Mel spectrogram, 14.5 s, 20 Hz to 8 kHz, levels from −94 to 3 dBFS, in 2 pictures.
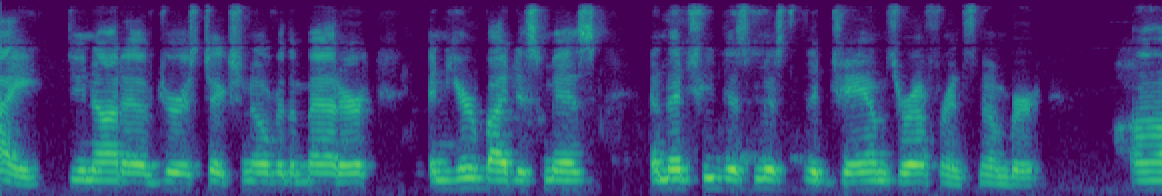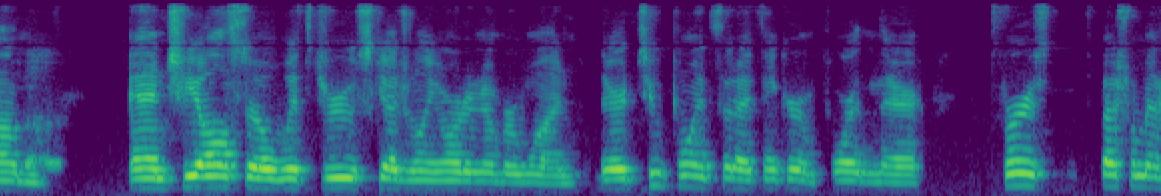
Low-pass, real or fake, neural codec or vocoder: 7.2 kHz; real; none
